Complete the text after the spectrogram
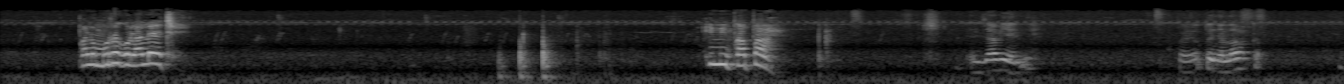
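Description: A boy speaks quietly and hesitantly nearby.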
